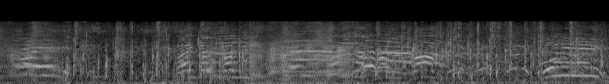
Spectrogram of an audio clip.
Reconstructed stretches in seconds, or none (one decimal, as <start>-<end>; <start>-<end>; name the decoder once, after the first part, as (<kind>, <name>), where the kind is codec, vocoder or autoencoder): 0.0-0.6 (vocoder, WaveNeXt); 2.5-3.5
